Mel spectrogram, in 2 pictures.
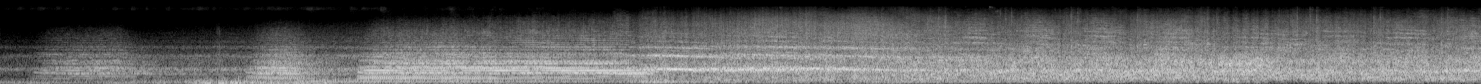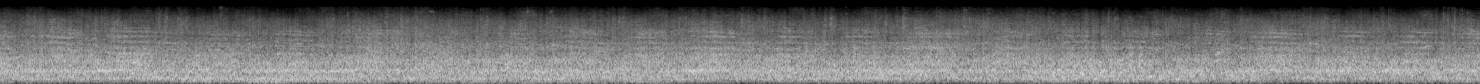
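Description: Freight train locomotive horn sounding three blasts, the last one long, then the train rolling past with a steady clickety-clack of wheels over the rail joints.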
